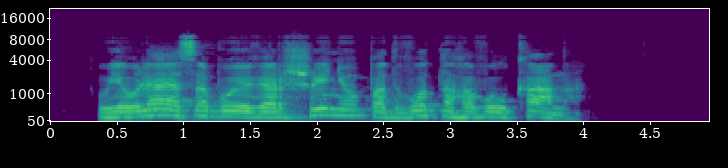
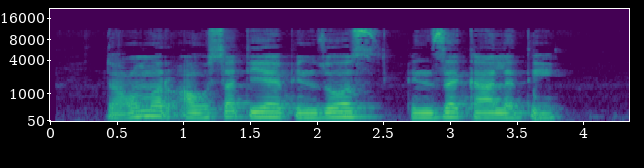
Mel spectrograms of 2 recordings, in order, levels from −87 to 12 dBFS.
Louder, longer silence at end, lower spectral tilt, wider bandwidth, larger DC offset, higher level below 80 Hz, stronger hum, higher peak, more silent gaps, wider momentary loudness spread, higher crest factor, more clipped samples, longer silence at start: about the same, -19 LUFS vs -21 LUFS; first, 1 s vs 0.5 s; about the same, -4.5 dB/octave vs -4.5 dB/octave; second, 9.6 kHz vs 12 kHz; neither; second, -60 dBFS vs -52 dBFS; neither; about the same, -4 dBFS vs -6 dBFS; neither; second, 7 LU vs 10 LU; about the same, 16 dB vs 16 dB; neither; about the same, 0.35 s vs 0.45 s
